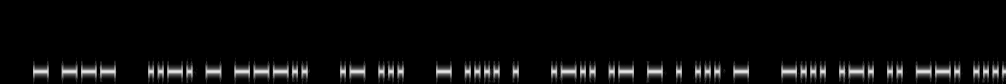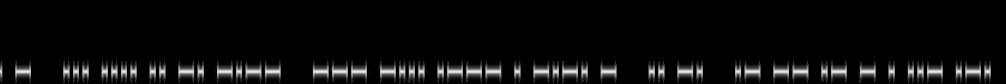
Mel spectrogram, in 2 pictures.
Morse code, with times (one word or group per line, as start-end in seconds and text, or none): 0.3-1.2 TO
1.5-3.1 FT8
3.4-4.0 AS
4.4-5.2 THE
5.5-7.5 LATEST
7.8-10.4 BRIGHT
10.7-12.9 SHINY
13.2-16.2 OBJECT
16.6-17.1 IN
17.4-20.0 AMATEUR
